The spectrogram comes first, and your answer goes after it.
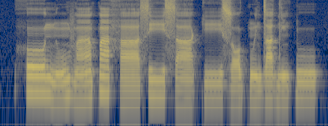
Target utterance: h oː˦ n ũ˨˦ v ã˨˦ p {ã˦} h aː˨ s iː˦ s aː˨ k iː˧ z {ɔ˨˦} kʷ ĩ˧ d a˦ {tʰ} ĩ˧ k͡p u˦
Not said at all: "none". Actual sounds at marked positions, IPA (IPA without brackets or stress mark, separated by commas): ã˦, ɔ˨˦, d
